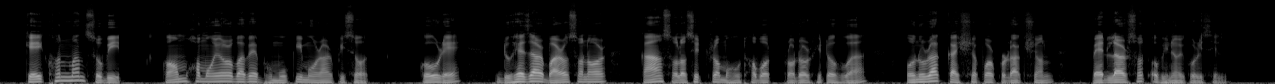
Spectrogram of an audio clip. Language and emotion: Assamese, neutral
